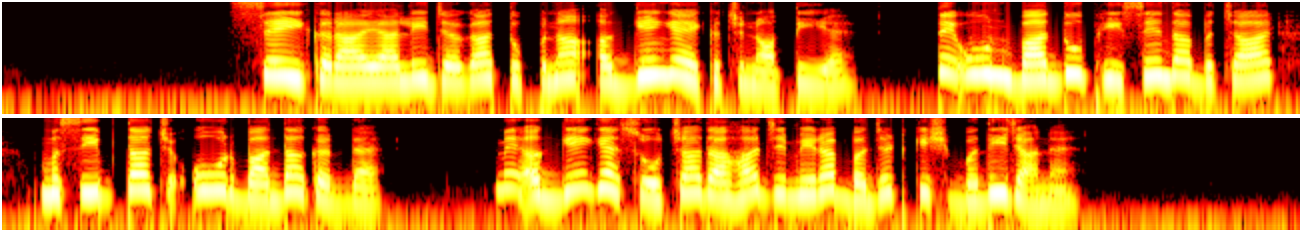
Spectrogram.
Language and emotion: Dogri, sad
